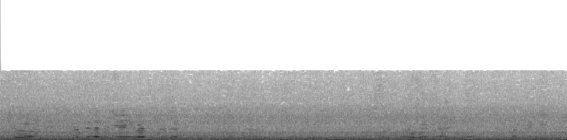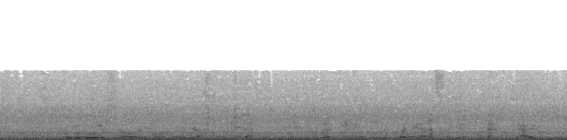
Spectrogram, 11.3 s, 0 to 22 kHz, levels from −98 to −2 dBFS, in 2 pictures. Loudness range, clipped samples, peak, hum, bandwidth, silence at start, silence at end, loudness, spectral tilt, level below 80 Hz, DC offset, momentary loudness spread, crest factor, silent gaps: 1 LU; under 0.1%; -14 dBFS; none; 11.5 kHz; 0 s; 0 s; -30 LUFS; -6.5 dB/octave; -38 dBFS; under 0.1%; 4 LU; 14 dB; none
